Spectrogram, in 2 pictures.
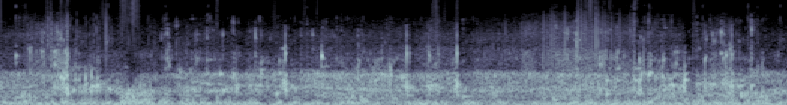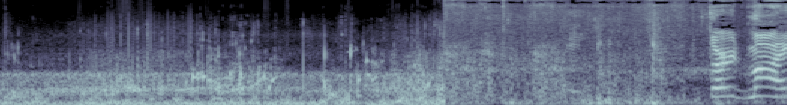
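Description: Muffled underwater churning and bubbling with scattered crackles and a faint steady hum, picked up by a camera held below the surface while a hooked mahi-mahi thrashes at the surface. About eight seconds in the sound changes abruptly to wind on an above-water microphone.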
